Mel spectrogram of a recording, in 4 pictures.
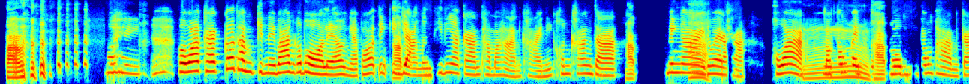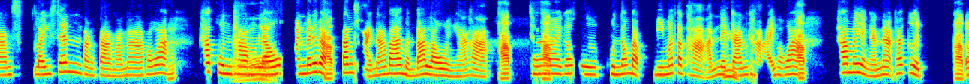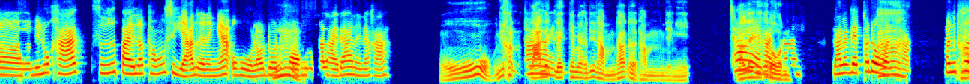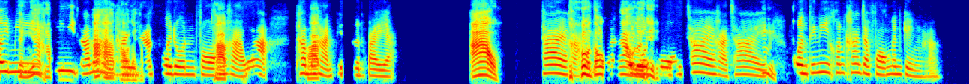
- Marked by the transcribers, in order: giggle; tapping; static; other background noise; in English: "license"; mechanical hum; distorted speech; laughing while speaking: "โอ้โฮ ต้อง อ้าวเลย"
- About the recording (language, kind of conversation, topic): Thai, unstructured, คุณคิดว่าการกินข้าวกับเพื่อนหรือคนในครอบครัวช่วยเพิ่มความสุขได้ไหม?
